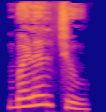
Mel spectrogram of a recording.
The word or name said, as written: ಬಳಲ್ಚು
